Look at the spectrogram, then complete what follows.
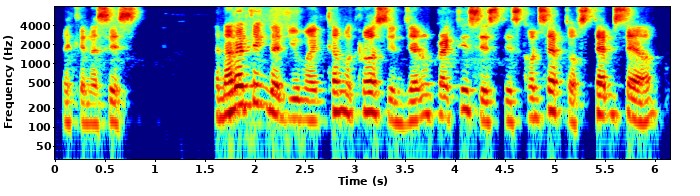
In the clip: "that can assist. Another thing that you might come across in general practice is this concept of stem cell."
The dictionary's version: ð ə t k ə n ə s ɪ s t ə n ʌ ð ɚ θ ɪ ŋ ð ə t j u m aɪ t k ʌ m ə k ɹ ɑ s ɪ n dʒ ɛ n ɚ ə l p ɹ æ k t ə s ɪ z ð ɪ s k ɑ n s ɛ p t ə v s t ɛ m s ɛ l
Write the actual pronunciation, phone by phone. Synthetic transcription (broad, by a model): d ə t k ə n ə s ɪ s t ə n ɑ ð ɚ t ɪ ŋ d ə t j u m aɪ t k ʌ m ə k ɹ ɑ s ɪ n dʒ ɛ n ɚ ə l p ɹ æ k t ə s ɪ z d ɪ s k ɑ n s ɛ p t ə f s t ɛ m s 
